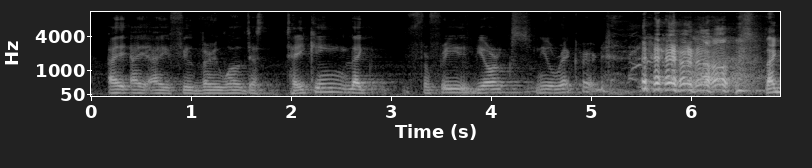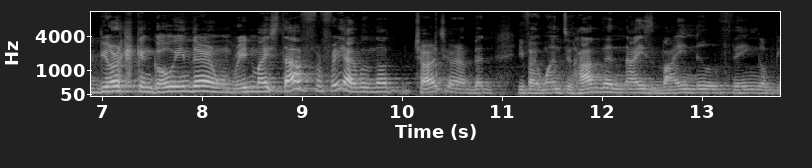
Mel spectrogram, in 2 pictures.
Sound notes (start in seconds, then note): 5.2 chuckles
